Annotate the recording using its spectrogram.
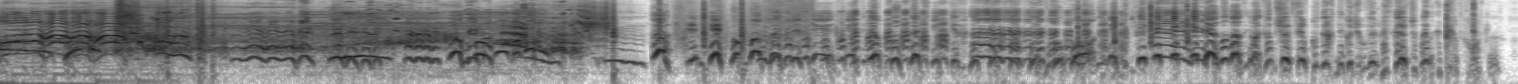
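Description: Cartoon penguin characters laughing and babbling in nonsense penguin talk, over the tail of background music that ends within the first few seconds. After a brief pause about six seconds in, the voices break into many short, quick giggles.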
